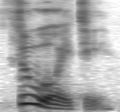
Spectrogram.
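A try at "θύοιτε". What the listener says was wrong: But it's not T, it's te. Well, it's a epsilon. Thuoite.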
